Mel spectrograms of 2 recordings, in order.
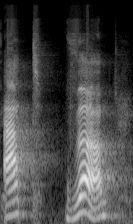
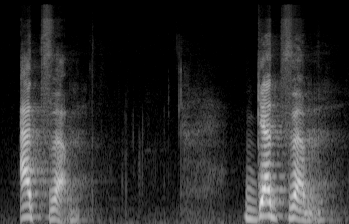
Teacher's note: when the T appears before a th then it's also a held sound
